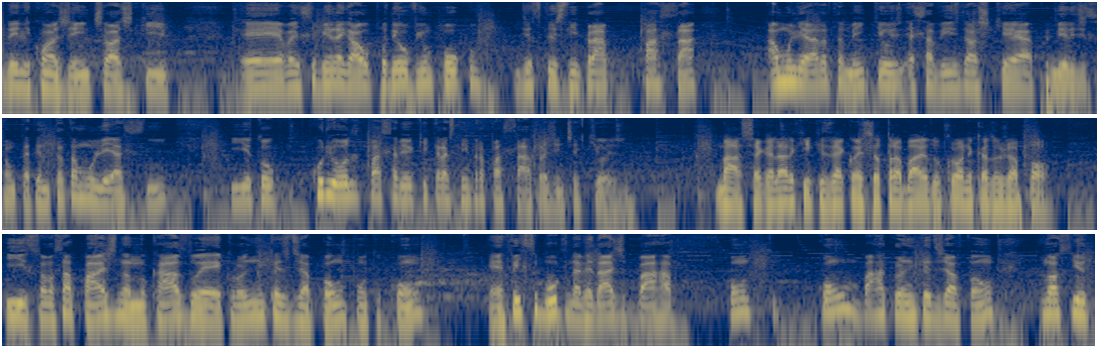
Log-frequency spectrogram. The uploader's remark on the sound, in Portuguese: Episódio gravado a vivo durante a realização do ExpoTALKS Japan 2023.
